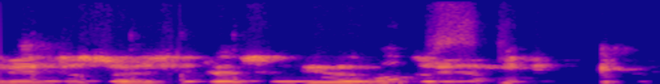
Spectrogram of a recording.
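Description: Indistinct, overlapping voices over a video call, which the recogniser left untranscribed. They include background noise from a participant's unmuted microphone. The sound cuts out briefly near the end.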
